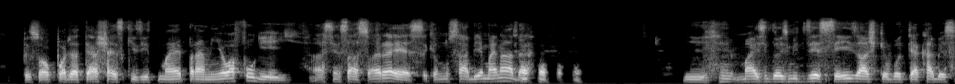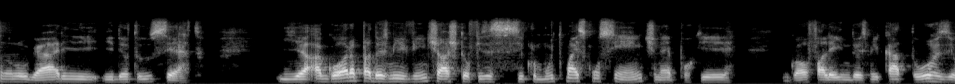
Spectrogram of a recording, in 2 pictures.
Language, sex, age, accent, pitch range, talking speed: Portuguese, male, 20-39, Brazilian, 115-135 Hz, 190 wpm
